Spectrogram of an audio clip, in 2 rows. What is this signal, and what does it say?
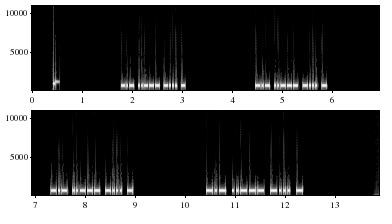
Morse code, heard as a keyed tone, about 34 wpm, 700 Hz. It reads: K2BT K2BT K2BT K2BT
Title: Speed Racing - USA 1x2 Call Signs 28wpm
